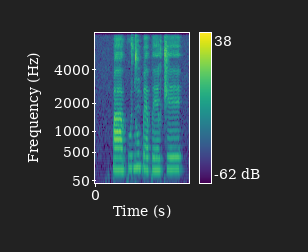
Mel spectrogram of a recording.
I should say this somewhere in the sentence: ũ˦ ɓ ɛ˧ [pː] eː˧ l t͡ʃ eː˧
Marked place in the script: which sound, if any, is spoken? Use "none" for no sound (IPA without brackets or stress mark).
p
